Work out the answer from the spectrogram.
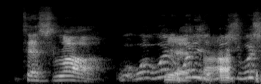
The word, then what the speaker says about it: Teslaa: my Instagram is isaac.tesla is how do you pronounce it Tesla Tesla what what is it what's your background where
